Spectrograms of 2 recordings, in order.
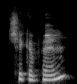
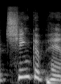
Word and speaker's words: chinkapin: I'm sorry, how did you pronounce it? A chinkapin. I said chickapin, didn't I? You did. We got the pronunciation handed to us. And I'm still going to say it wrong. Chickapin? Chink. Chinkapin.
